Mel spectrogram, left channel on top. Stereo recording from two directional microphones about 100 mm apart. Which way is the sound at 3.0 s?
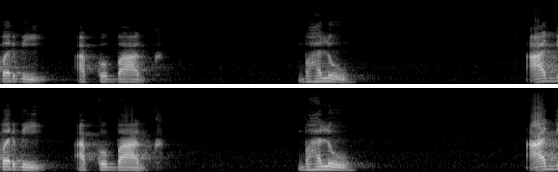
35° right (ahead or behind).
